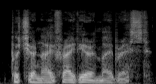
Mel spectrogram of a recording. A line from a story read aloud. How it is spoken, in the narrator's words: Gurney muttered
